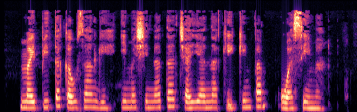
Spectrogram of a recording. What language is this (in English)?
Loja Highland Quichua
